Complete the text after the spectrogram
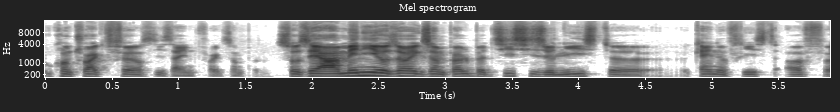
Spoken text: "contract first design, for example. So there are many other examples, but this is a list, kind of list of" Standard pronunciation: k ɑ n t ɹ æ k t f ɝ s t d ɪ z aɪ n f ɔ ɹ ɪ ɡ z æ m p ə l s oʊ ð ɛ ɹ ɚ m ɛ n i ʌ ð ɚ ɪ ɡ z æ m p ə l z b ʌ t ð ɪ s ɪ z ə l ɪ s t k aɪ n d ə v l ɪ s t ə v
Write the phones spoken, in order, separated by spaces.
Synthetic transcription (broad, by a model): k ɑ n t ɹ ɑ k t f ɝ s d ɪ z aɪ n f ɔ ɹ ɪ ɡ z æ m p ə l s oʊ ð ɛ ɹ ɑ m ɛ n i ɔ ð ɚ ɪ ɡ z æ m p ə l b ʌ t ð ɪ s ɪ z ə l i s t k aɪ n d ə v l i s t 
